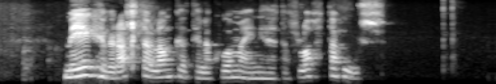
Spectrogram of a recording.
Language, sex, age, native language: Icelandic, female, 30-39, Icelandic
